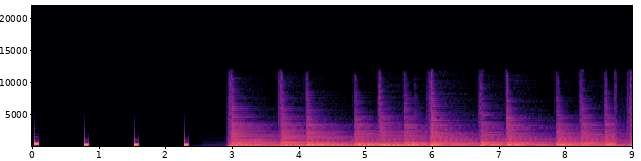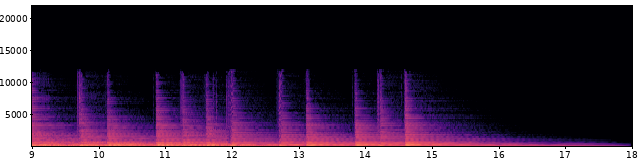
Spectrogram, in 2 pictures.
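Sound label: chord, guitar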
